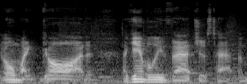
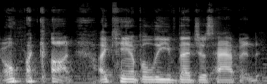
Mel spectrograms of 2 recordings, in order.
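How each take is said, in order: First: It sounds exasperated and eye-rolling. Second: It sounds amused and delighted.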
